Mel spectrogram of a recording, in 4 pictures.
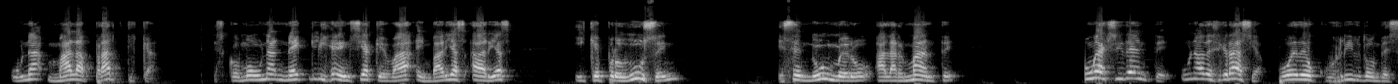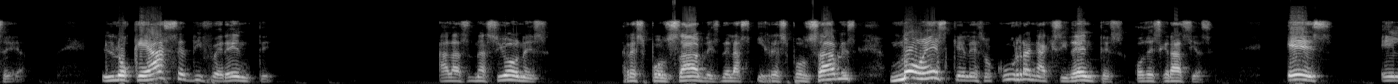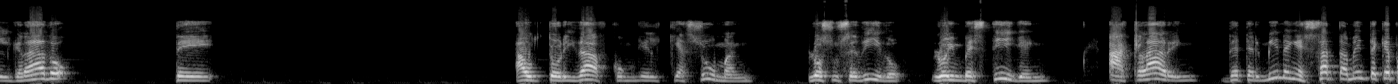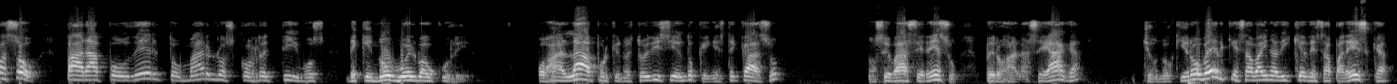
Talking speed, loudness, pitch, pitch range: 110 wpm, -18 LUFS, 190 Hz, 165-220 Hz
